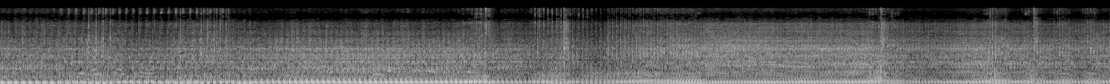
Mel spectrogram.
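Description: A small engine runs loudly with a steady chugging throb, changing speed as it is adjusted.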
